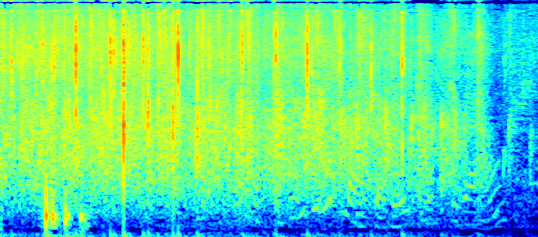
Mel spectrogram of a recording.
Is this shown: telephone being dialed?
no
